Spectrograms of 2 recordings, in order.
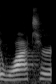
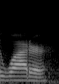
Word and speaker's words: water: water but you know we don't say watcher in american we say water they're assuming that you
